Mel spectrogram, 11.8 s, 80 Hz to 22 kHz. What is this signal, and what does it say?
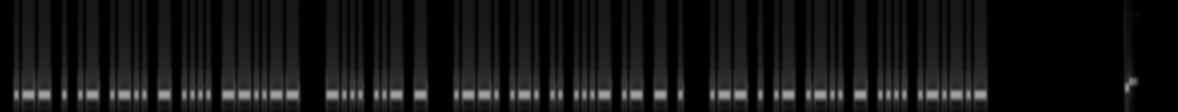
Morse code, heard as a keyed tone, about 30 wpm, 700 Hz. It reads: WEALTH, BUT PRIVATE WEALTH.
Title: Sentences from Top 1200 Words 30wpm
